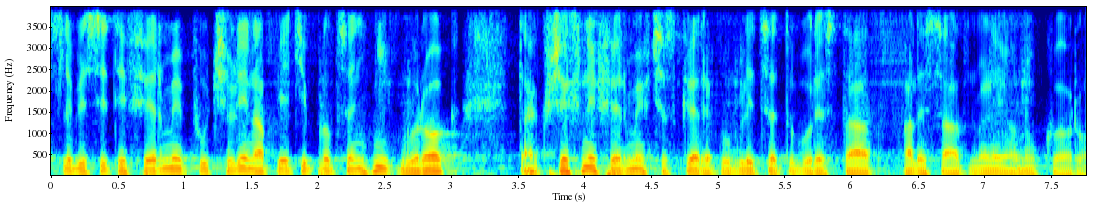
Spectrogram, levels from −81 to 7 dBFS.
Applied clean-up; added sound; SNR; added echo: neural separator model SepFormer DNS4.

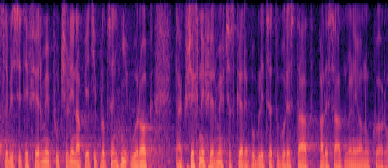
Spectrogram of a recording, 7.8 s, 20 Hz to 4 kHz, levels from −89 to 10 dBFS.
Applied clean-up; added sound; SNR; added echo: none; none; none; none.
